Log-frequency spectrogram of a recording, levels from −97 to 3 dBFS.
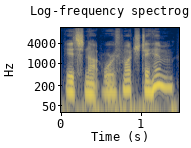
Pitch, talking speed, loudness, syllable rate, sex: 145 Hz, 245 wpm, -15 LUFS, 4.4 syllables/s, male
